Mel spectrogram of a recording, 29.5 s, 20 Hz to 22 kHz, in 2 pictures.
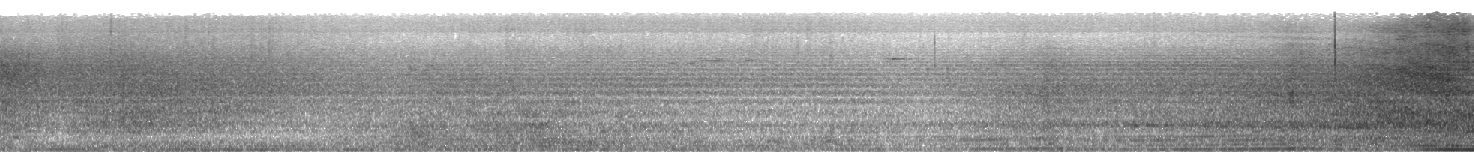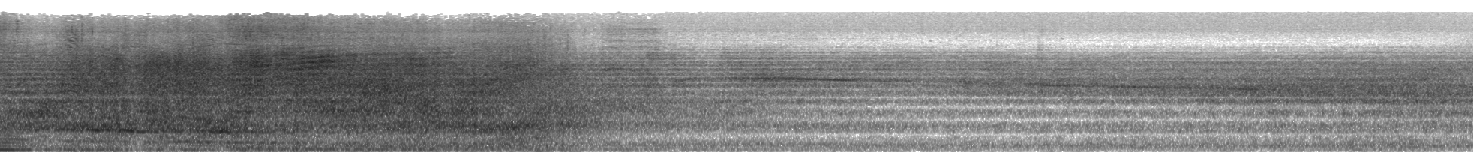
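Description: A jet airliner's engines give a steady hum overhead. Then a Solaris Urbino 18 articulated bus drives close past, loudest for about six seconds midway before dropping off as it pulls away.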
